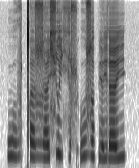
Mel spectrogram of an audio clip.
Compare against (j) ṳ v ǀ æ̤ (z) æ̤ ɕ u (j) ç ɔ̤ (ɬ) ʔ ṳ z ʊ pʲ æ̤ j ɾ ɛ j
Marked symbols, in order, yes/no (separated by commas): no, no, yes, yes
